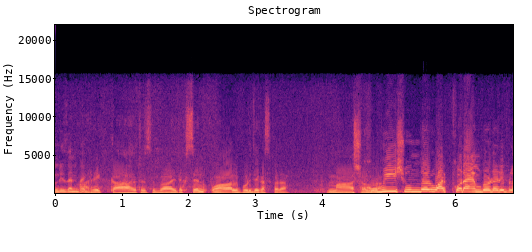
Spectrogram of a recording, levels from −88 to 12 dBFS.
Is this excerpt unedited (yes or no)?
yes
